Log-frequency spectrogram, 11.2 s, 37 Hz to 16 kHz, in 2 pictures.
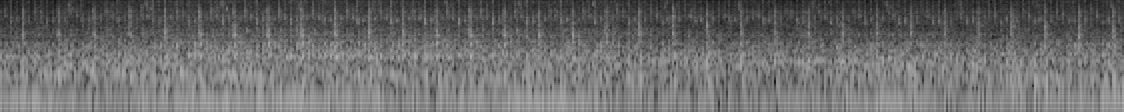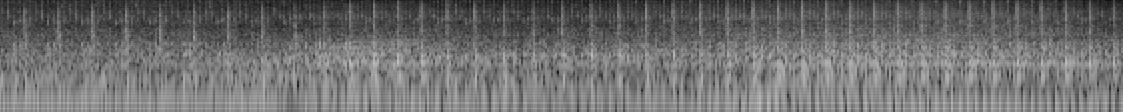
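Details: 2007 Mercedes ML320 (W164), OM642.940 diesel at idle: a sharp, uneven metallic ticking about three times a second over the diesel clatter; engine knock of unknown cause.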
